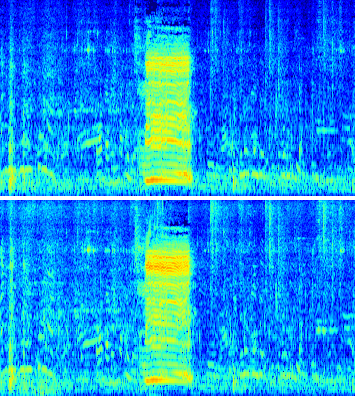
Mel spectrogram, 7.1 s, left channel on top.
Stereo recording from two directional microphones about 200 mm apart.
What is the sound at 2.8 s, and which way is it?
Livestock, 25° left (ahead or behind).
